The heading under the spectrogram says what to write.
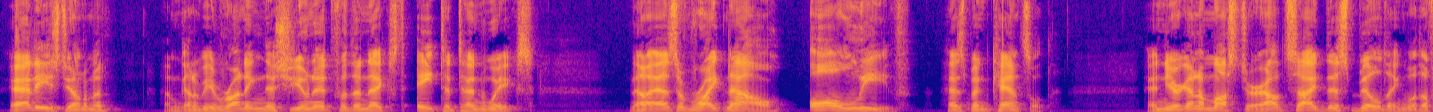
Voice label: Animation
